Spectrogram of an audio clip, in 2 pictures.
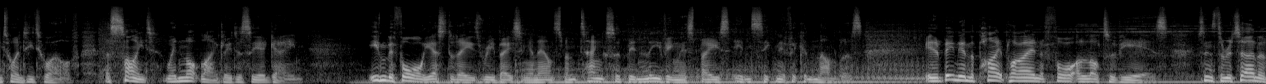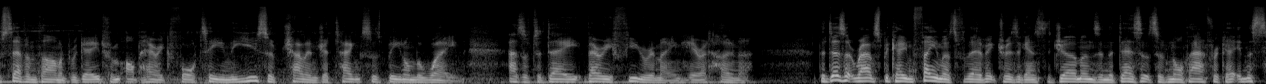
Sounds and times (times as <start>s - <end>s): Speech: 0.0s - 3.1s, 3.7s - 20.2s, 20.8s - 25.3s.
